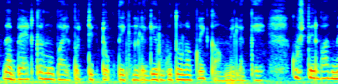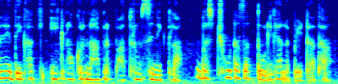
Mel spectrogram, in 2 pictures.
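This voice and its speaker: A young woman narrating a story in a steady hushed whisper. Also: medium pitch, moderate pace, creaky, breathy edge.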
